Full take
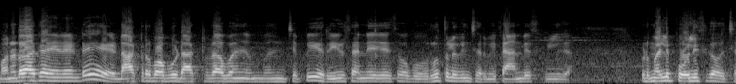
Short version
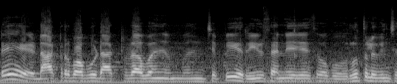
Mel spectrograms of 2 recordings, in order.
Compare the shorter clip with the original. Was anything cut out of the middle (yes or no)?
no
